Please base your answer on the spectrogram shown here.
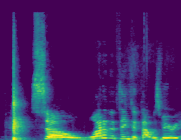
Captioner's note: hands clomp on desk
